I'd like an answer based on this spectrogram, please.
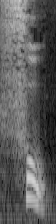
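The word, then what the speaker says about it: ふ: হা হি এটা ব্যতিক্রম হু এর পরিবর্তে এটা উচ্চারণ হবে ফু হা হি ফু হে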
